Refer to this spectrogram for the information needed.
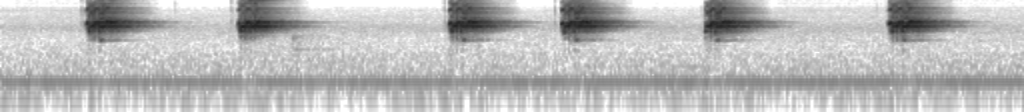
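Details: Half-grown budgerigar chick raised as a pet, giving attention-seeking calls at full strength: six harsh buzzy squawks at uneven intervals, some close in pairs, with a low background hum.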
